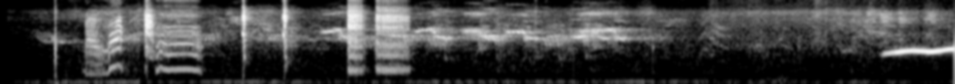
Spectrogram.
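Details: Green ring-necked parrot talking: a run of hoarse, speech-like syllables with breathy bursts, then a brief pause and a clear rising whistled note at the end, over a low steady background hum.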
